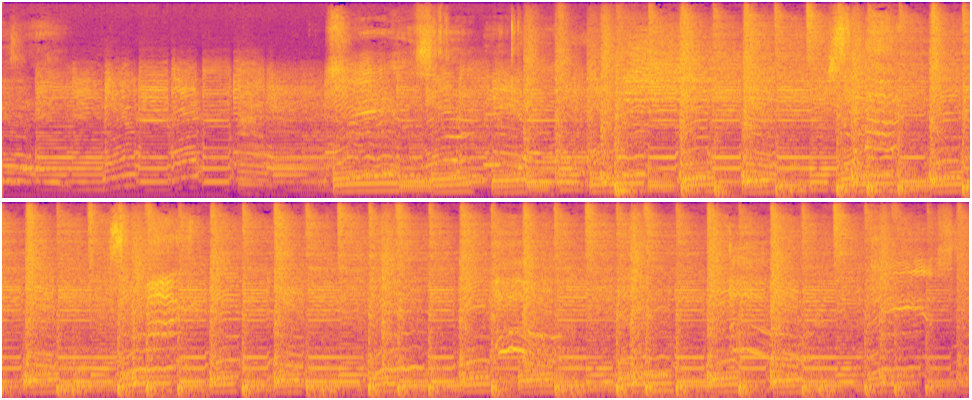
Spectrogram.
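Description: A rock song plays loud and close, a brief guitar-led opening giving way to the full band with steady, driving drum hits and thick instrumentation throughout. No one speaks.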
